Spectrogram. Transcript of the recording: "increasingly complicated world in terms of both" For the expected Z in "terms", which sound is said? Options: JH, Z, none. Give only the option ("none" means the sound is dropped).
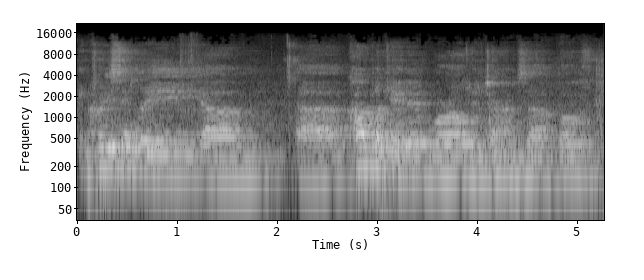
Z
